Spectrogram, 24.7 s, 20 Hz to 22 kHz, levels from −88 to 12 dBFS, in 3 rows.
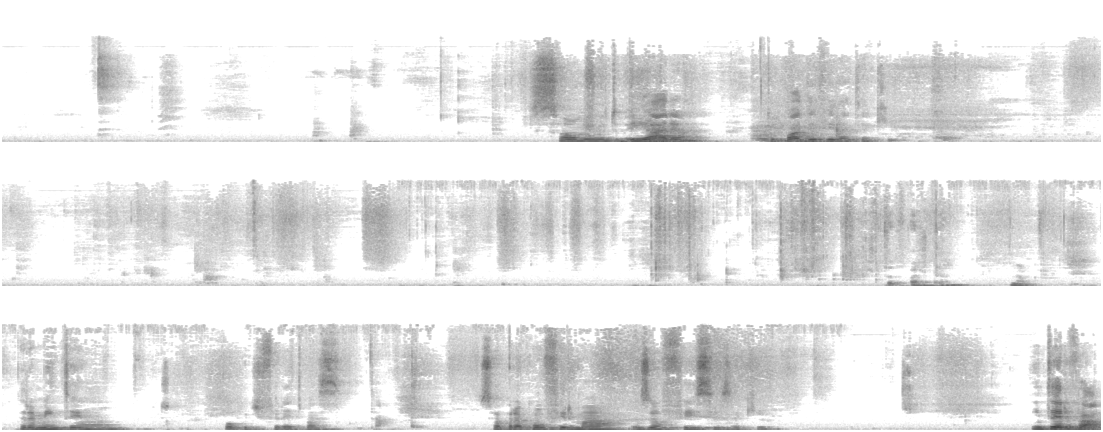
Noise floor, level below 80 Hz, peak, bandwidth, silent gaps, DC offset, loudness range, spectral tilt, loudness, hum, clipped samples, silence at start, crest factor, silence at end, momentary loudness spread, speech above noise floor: -69 dBFS; -76 dBFS; -6 dBFS; 17 kHz; none; under 0.1%; 20 LU; -3.5 dB/octave; -30 LUFS; none; under 0.1%; 0.7 s; 28 dB; 0 s; 24 LU; 40 dB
